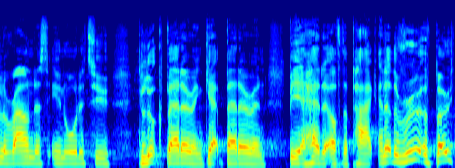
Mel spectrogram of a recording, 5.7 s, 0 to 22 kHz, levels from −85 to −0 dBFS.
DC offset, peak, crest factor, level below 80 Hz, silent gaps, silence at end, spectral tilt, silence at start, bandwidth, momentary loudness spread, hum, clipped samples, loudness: under 0.1%; -12 dBFS; 18 dB; -70 dBFS; none; 0 s; -5 dB/octave; 0 s; 14.5 kHz; 10 LU; none; under 0.1%; -31 LUFS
